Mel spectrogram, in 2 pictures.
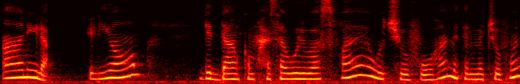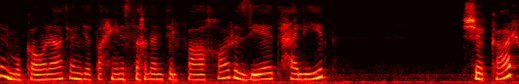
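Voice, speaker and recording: Against a silent background in a very clean recording, a woman with an Iraqi accent speaks at a fairly slow pace and medium pitch, somewhat breathy. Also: ordinary pitch variation. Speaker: cooking video creator. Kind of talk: cooking tutorial.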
